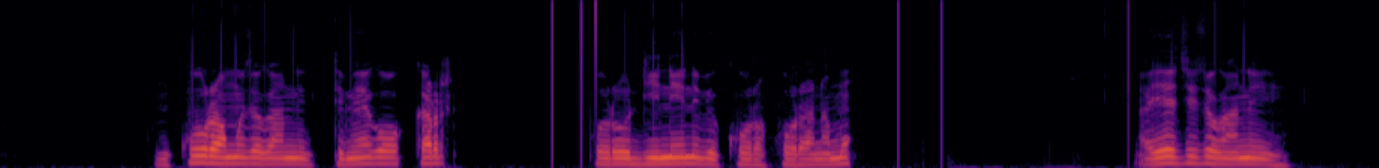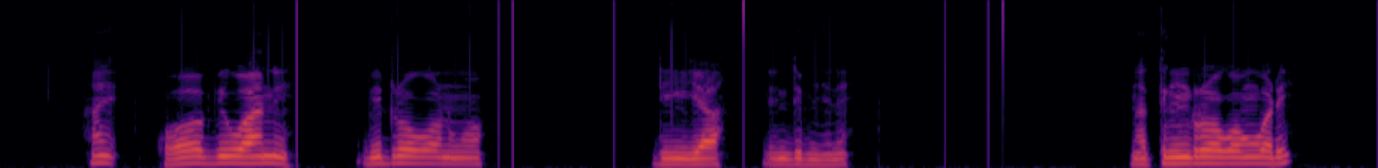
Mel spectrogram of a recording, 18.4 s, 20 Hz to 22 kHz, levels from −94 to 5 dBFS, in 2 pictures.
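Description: An unlocked receiving clock, around 200 ppm off, slips one sample about ten times a second, producing steady word clock ticks from 0.13 to 18.38 s.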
